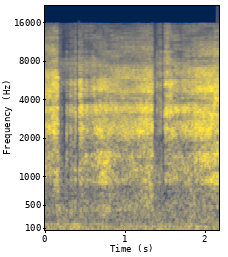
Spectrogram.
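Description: A survival knife blade slicing through a sheet of paper: a steady, dry rasping hiss that breaks off briefly twice as the cut goes on.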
